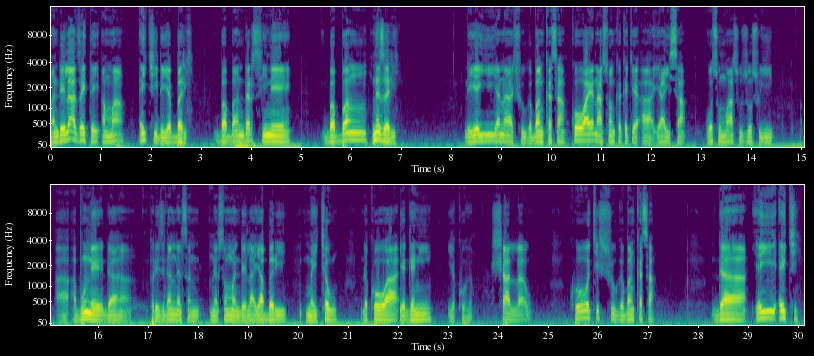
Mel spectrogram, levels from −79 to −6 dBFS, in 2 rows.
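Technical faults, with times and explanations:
No technical fault can be heard anywhere in the audio, and the signal holds steady throughout.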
